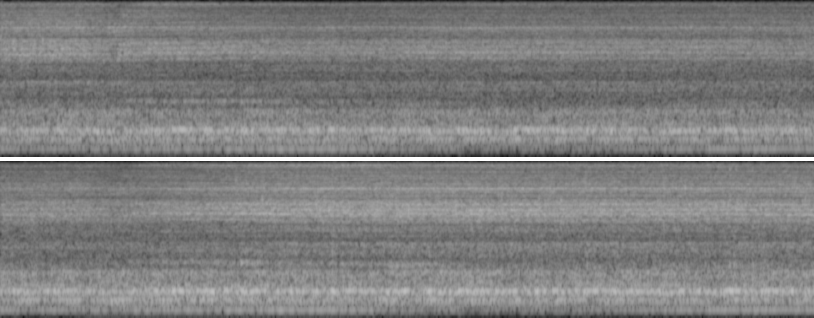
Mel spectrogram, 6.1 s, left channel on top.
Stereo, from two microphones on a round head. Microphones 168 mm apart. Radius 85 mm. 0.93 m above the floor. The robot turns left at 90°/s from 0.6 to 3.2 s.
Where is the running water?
90° left, 1.2 m; by 6.1 s 145° right, 1.2 m.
